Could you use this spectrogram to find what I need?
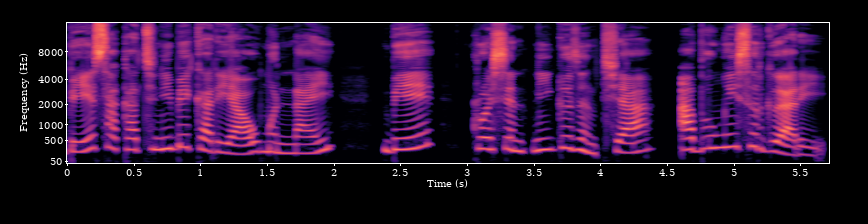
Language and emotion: Bodo, happy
